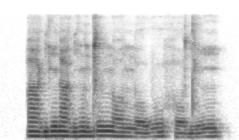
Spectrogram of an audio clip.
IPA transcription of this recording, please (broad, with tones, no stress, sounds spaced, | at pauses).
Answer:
a˧ ɡ ĩ˧ ɾ a˧ ɡ ũ˧ d u˦ n ɔ˧ n o˨ w u˧ h o˨ d ĩ˨˦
